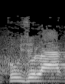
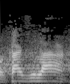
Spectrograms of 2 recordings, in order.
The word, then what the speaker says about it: Kujula: Thì ghi về cái triều đại quý xương á là có mấy nhân vật ạ, có chỗ đọc là Kujula, có chỗ đọc là Kajula, có chỗ ghi là Vima, có chỗ ghi vậy, có chỗ ghi V, có chỗ ghi W, Vima Tattu.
